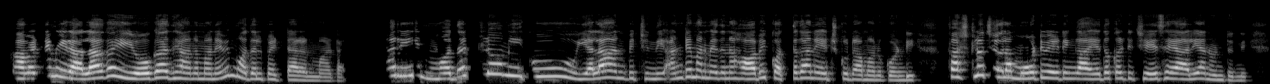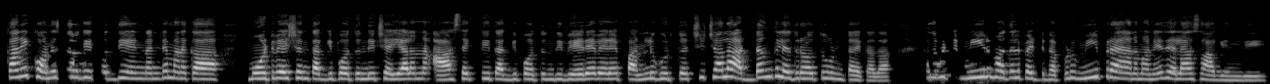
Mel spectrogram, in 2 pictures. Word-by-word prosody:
కాబట్టి 270 +4 +3
మీరు 330 -6 +5
అలాగా 295 +9 +8
ఈ - - +2
యోగా, 260 +5 +7
ధ్యానం 260 -3 -1
అనేది 275 +11 -2
మొదలుపెట్టారన్నమాట. 210 - -3 0.5
మరి 395 0 +1 0.3
మొదట్లో 390 - +1 0.2
మీకు 370 -2 0 0.5
ఎలా 285 +4 +6
అనిపించింది? 270 -3 -6
అంటే 300 +6 -3
మనం 315 -3 -2
ఏదైనా 275 0 -3
హాబీ 255 +4 +6
కొత్తగా 275 +3 +1
నేర్చుకున్నామనుకోండి, 215 -6 -4 0.4
ఫస్ట్‌లో 345 +5 +3
చాలా 330 -2 +3
మోటివేటింగ్‌గా 275 -2 +2
ఏదో 275 +3 -2
ఒకటి 275 -1 -4
చేసేయాలి 255 -1 +2
అని 245 -3 -4
ఉంటుంది. 185 -3 -9 0.3
కానీ 340 +4 +4
కొనసాగే 320 +1 -2
కొద్దీ 280 +2 -5
ఏంటంటే 265 +2 -5
మనకు 275 -2 -1
ఆ - - +5 0.5
మోటివేషన్ 285 +1 0
తగ్గిపోతుంది. 255 +1 -3
చేయాలన్న 255 0 0 0.2
ఆసక్తి 255 +4 -4
తగ్గిపోతుంది. 235 0 -4
వేరే 240 +2 0
వేరే 255 0 -2
పనులు 240 +4 -1
గుర్తొచ్చి 260 +4 -6
చాలా 340 +1 +4
అడ్డంకులు 330 - -1
ఎదురవుతూ 275 0 -3
ఉంటాయి 215 -4 -5
కదా. 180 0 -5 0.4
కాబట్టి 335 +3 -7
మీరు 345 +2 0
మొదలుపెట్టినప్పుడు 275 -4 -5
మీ 320 - -1
ప్రయాణం 265 -6 0
అనేది 275 +4 -4
ఎలా 250 0 -1
సాగింది? 195 -3 -6
265 Hz, 130 wpm, -22 LUFS, 245-300 Hz, 0.5 s, అలాగా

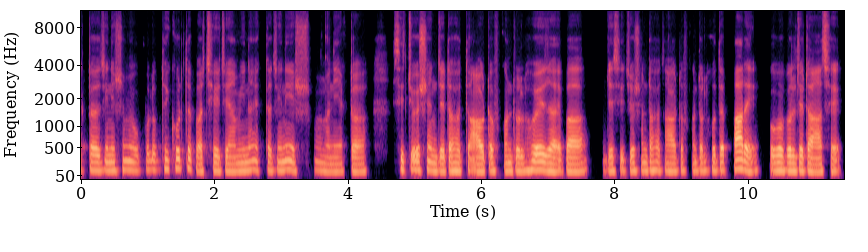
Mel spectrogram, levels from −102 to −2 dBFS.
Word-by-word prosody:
একটা 125 +1 -3 0.2
জিনিস 120 -1 -1
আমি 130 - 0
উপলব্ধি 130 +4 -5
করতে 150 0 +1
পারছি 105 +3 -2
যে 115 - -1
আমি 115 +1 -1
না - - -1
একটা 120 -1 -6
জিনিস 125 -1 0 0.4
মানে 105 -1 -4
একটা 110 -1 -2 0.6
situation 125 +1 0
যেটা 110 +1 +2
হয়তো 115 +1 -2
out 105 +2 +3
of - - -3
control 115 -1 0
হয়ে 125 0 +6
যায় 105 -2 +3
বা 105 -1 +5 0.5
যে 110 - 0
situation-টা 115 0 -3
হয়তো 120 -1 -4
out 110 +1 -2
of 115 - -7
control 115 0 -3
হতে 120 +1 +1 0.2
পারে 140 -5 +8 0.3
probable 115 -1 +3
যেটা 115 -1 +3
আছে। 105 - -2
115 Hz, 175 wpm, -25 LUFS, 110-125 Hz, 0.6 s, পারে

